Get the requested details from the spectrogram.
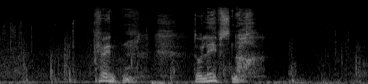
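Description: A man exclaims with surprise, close by.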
